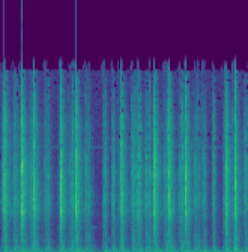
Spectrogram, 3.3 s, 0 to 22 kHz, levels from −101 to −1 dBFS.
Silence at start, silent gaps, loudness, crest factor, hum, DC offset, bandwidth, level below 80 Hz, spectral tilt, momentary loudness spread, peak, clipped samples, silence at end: 0 s; none; -27 LUFS; 30 dB; none; under 0.1%; 17 kHz; -54 dBFS; 0.5 dB/octave; 14 LU; 0 dBFS; under 0.1%; 0 s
